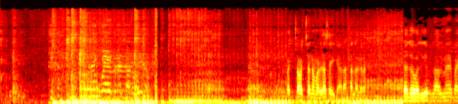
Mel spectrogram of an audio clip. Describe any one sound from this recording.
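A motorcycle engine rumbles loudly close by.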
